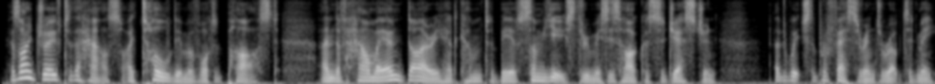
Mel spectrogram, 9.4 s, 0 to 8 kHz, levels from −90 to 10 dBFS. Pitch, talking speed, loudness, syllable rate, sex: 120 Hz, 230 wpm, -19 LUFS, 6.0 syllables/s, male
